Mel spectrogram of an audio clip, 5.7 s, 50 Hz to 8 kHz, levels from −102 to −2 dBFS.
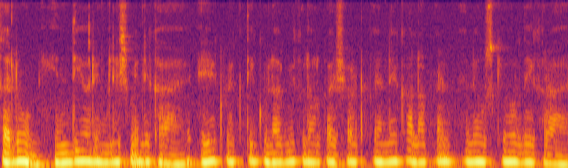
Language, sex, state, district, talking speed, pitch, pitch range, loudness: Hindi, male, Chhattisgarh, Kabirdham, 230 wpm, 130 Hz, 125-130 Hz, -15 LUFS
